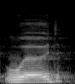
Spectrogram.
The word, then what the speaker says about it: would: Vous ne prononcez jamais le L dans should, would, could. OK? Would, should, could.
